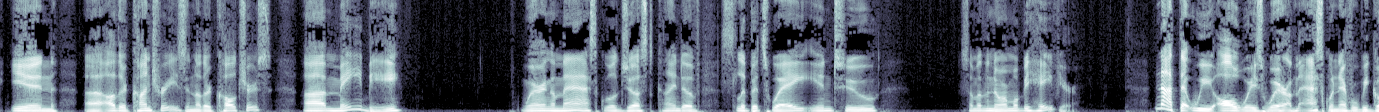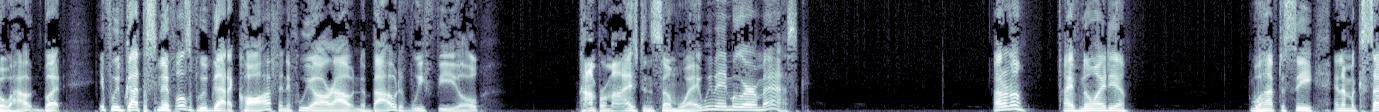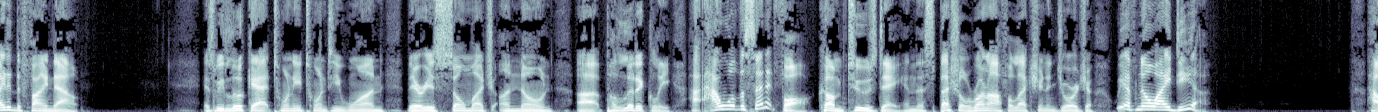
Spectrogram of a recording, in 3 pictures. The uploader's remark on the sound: To finish up: Live calls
